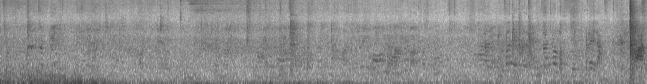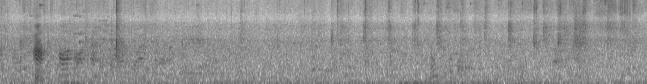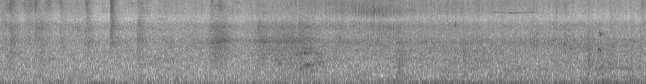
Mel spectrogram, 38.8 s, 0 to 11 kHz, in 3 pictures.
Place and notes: Wu Fu Nong, Shanghai - In the alley
Shopping street sounds, The crowd, Mall pedestrian zone, Walking into the alley, Binaural recording, Zoom H6+ Soundman OKM II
